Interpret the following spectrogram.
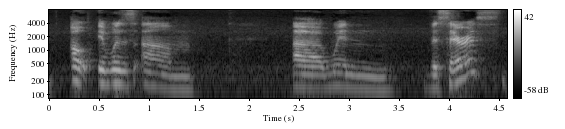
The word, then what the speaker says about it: Viserys: it was um when Viserys that's I'm pretty sure how you pronounce the brother's name yeah I'm pretty sure it's Viserys the Daenerys is brother when he was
